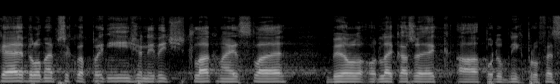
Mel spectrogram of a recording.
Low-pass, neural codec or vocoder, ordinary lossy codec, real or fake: 9.9 kHz; vocoder, 22.05 kHz, 80 mel bands, Vocos; AAC, 96 kbps; fake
